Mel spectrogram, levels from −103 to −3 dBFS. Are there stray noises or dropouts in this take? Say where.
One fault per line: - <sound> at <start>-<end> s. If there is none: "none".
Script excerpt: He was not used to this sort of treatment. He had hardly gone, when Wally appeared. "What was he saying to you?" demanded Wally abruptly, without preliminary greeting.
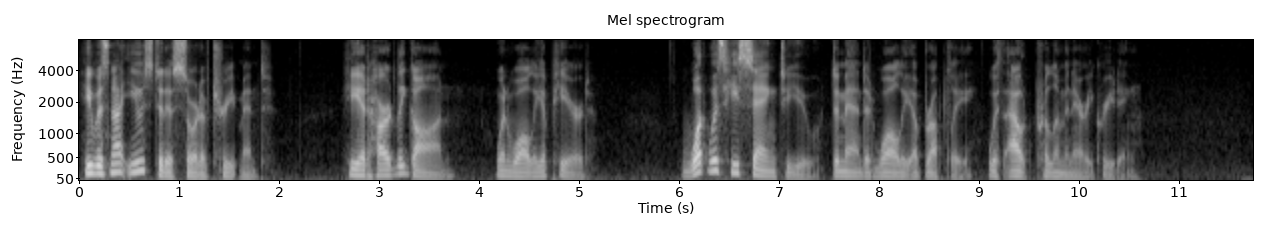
none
